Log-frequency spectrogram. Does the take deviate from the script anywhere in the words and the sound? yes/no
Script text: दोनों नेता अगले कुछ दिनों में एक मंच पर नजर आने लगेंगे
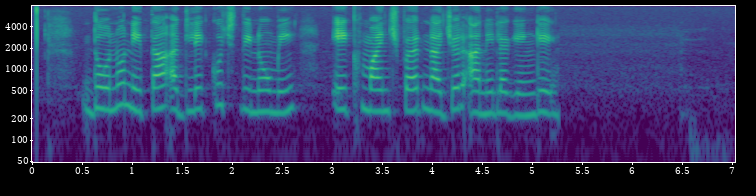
no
